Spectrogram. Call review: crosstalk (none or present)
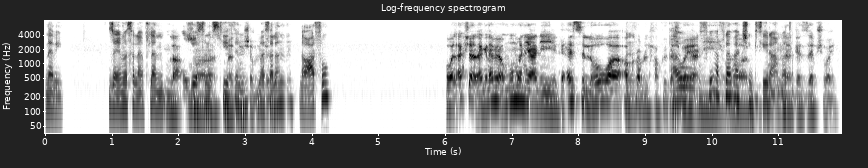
present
